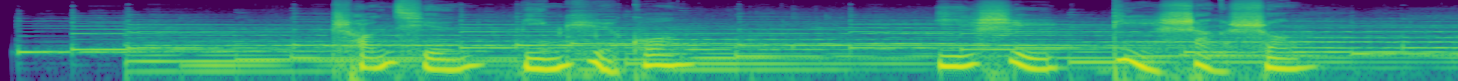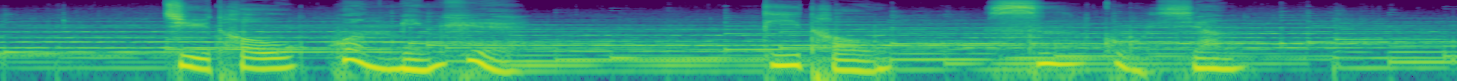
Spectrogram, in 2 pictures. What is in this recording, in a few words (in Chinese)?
专题课件 静夜思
